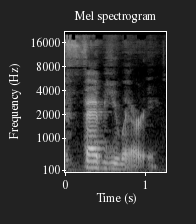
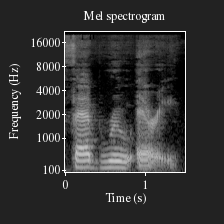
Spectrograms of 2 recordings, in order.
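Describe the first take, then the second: First: It is pronounced in a common casual form. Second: It is pronounced following the spelling. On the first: "many Americans say" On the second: "spelt like this"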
